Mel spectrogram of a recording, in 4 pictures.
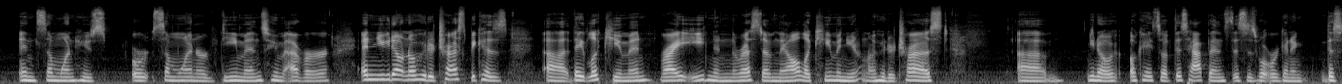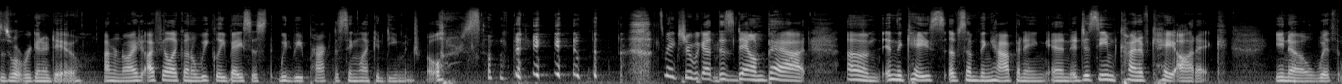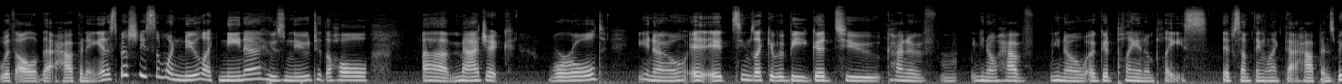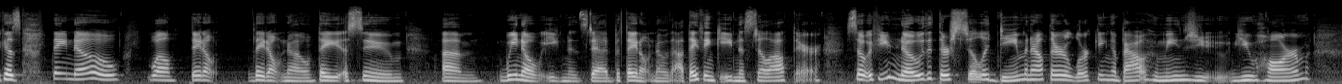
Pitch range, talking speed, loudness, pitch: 165-200 Hz, 220 wpm, -19 LUFS, 180 Hz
